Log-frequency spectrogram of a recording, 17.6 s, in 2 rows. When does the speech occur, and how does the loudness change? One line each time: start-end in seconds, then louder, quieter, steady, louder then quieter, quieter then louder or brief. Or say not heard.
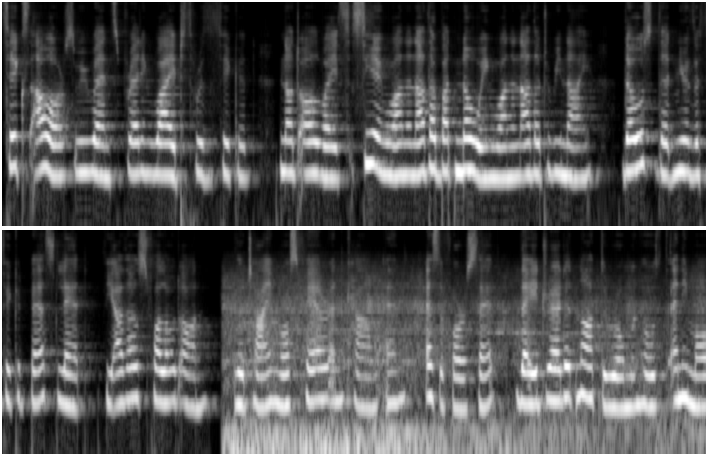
0.0-17.5 steady.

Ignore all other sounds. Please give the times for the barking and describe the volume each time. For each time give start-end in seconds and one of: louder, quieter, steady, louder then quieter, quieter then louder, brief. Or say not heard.
not heard.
